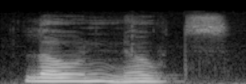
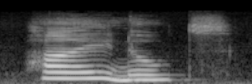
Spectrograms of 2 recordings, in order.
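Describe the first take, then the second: First: Dropped into a low, level pitch. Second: High, raised pitch with more volume. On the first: Coach illustrating low notes in music, low-pitched. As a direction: let the voice sit low. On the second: Coach illustrating high notes in music, high-pitched. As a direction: lift the voice up high. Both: Shown as a demonstration.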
